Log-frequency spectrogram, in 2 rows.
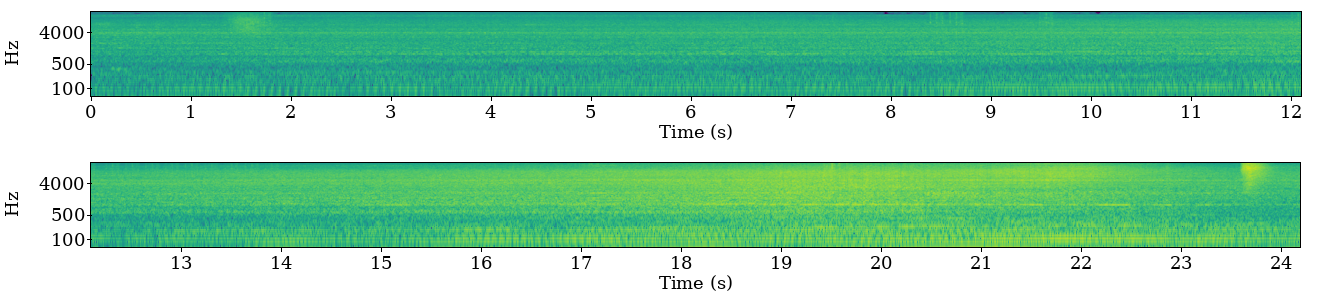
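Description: Class 66 diesel-electric locomotive's EMD two-stroke engine hauling a container freight train toward and past, its low throb growing steadily louder to a peak about twenty seconds in, then easing as the container wagons roll by.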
